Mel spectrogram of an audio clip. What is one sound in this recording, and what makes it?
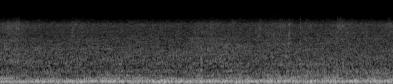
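A monkey walks over dry leaves, rustling them softly.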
